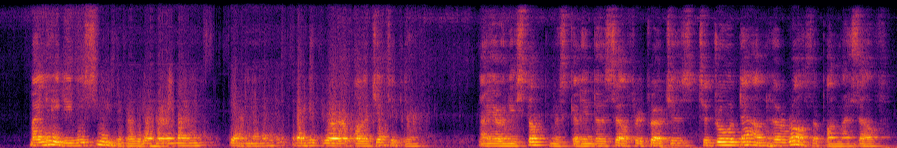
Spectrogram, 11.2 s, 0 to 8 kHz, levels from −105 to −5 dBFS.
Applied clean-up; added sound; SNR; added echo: neural separator model SepFormer DNS4.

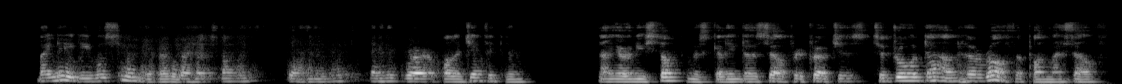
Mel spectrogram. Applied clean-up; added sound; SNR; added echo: neural mask model DeepFilterNet 3.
